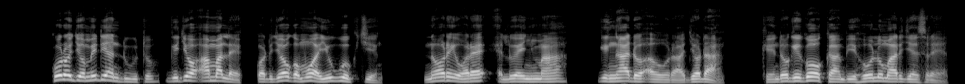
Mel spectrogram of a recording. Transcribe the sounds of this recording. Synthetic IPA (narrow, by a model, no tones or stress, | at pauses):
koɾod͡ʒɔmɪdɪjandutoɡɪd͡ʒɔʔa̰malɛkːɔdd͡ʒɔɡɔmɔajowokt͡ʃjḛŋ | nɔɾɪwɔɾɛʔɛlwɛɲma | ɡɪŋadɔʔa̰oɾa̰d͡ʒɔda̰n | kendoɡɪɡɔkambjeɦolomard͡ʒɛsɾaɛ̰l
